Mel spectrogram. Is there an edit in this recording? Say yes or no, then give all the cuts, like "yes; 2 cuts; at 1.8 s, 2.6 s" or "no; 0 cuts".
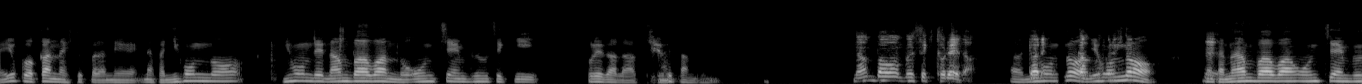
no; 0 cuts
